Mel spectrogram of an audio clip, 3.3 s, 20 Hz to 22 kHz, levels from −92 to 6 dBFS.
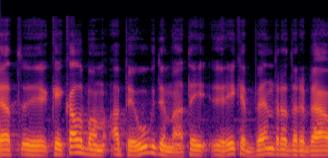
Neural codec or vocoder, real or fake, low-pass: autoencoder, 48 kHz, 128 numbers a frame, DAC-VAE, trained on Japanese speech; fake; 14.4 kHz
